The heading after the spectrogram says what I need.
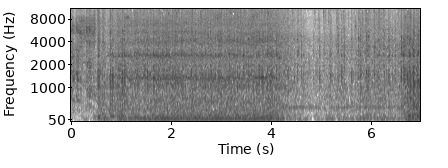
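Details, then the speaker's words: Supercharged 426-based Hemi in a '55 Chevy, hot after a road trip: throttle not returning fully, butterflies suspected of sticking in the bore, so the engine hangs at a raised, lumpy idle, sagging briefly before climbing again; sticking throttle causes high idle. "not returning all the way I brought my old throttle body which is a smaller one that makes less power than this one makes but the drivability is you know at least to better"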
